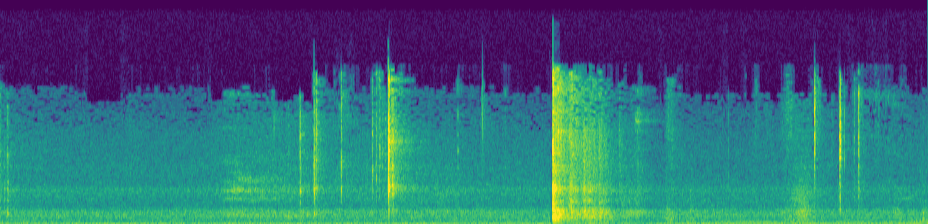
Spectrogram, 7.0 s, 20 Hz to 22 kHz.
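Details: 2005 Nissan Maxima 3.5 after replacing both camshaft position sensors (fault caused no power, no hot start): smooth, steady low idle with no stumbles or hunting, light clinking from handling over it; normal idle after repair.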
